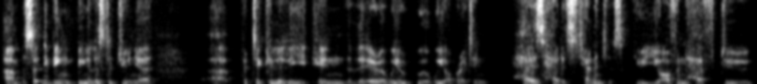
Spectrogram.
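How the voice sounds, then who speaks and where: A man answering on a panel, halting and often repeating words as he thinks. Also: mid-range voice, husky. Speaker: panelist, mining executive.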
